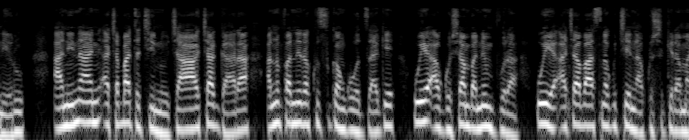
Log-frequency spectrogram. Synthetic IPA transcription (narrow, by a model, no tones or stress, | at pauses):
uaninaːniʔat͡ʃaɓatat͡ʃin̤ut͡ʃat͡ʃaɡʱaːɾaːno̞faniɾakusukaŋɡuʋo̞d͡zak̬e̞ | uje̞aɡʱo̞ʃambane̞ɱvuːɾa | uje̞ʔat͡ʃaʋaːsinak̬ut͡ʃe̞nakuʂikiɾama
